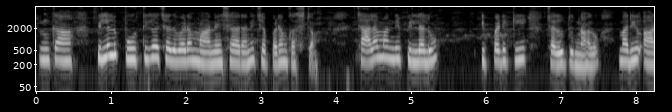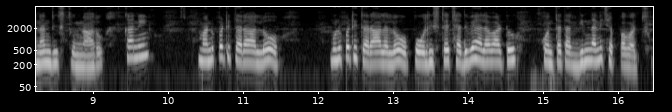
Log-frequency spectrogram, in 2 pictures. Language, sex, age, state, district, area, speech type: Telugu, female, 18-30, Telangana, Nizamabad, urban, spontaneous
